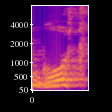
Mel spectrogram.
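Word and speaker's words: ghost: अब ऐसे देखिए जी एच ओ एस टी इसको भी जनरली हम घस्ट पढ़ते हैं। यहां पे ये घ की साउंड नहीं है। ये क्या होता है? घोस्ट।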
